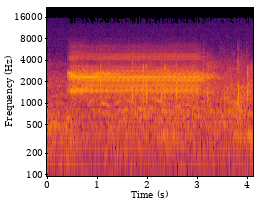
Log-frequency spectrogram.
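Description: Gym scoreboard buzzer sounding one steady tone for about three seconds, starting about half a second in, marking the end of a wrestling period. A few sharp knocks follow near the end.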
